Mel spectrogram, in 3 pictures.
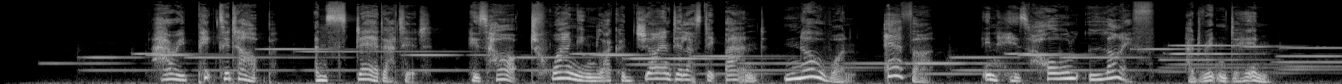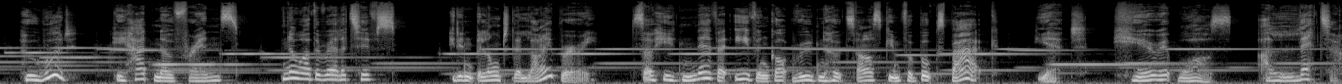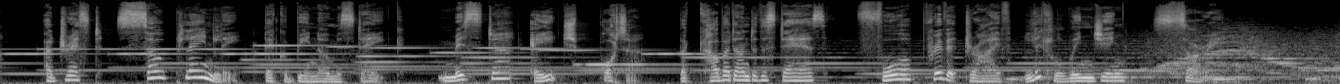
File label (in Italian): Fiaba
